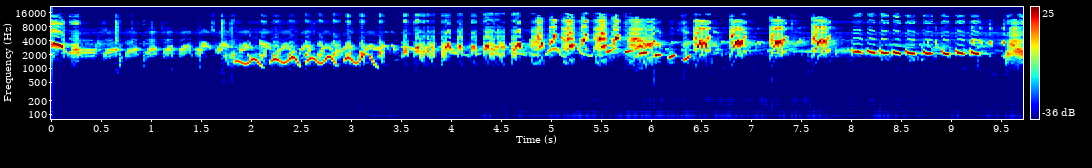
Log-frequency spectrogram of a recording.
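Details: Caged, large-bodied Chinese hwamei in Vietnam singing: a wobbling whistle that rises and falls repeatedly, then jumbled bright notes, a falling string of quick whistles, and crisp repeated phrases.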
